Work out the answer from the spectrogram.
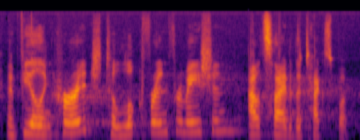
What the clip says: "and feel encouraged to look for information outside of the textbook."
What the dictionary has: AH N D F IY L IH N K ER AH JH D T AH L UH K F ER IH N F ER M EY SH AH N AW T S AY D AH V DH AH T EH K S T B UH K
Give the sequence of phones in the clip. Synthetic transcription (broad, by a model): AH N F IY L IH N K ER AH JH T AH L UH K F ER IH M F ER M EY SH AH N AW T S AY D AH V DH AH T EH K S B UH K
